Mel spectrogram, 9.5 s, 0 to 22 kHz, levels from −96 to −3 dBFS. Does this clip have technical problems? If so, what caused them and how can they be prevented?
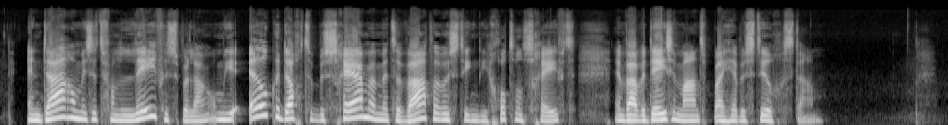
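Yes, hard clipping on the speech at 0.31–0.64, 2.31–2.92, 3.44–3.60, 3.97–4.19 and 6.27–7.22 s. Peaks overshoot by about 4–9 dB, get sliced flat and crackle. Leave more headroom when setting gain.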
